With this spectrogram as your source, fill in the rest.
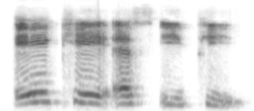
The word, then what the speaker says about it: accept: AKSEP. Accept. Now, in Jamaican, that's the pronunciation.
